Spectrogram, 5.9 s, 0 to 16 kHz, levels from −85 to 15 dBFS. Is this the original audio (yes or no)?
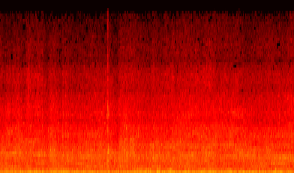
no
